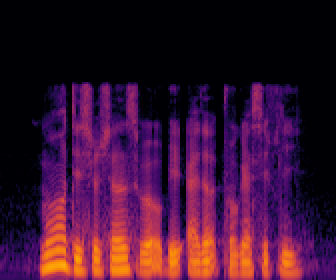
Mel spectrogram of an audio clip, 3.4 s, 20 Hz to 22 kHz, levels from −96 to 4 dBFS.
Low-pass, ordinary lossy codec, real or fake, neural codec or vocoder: 7.2 kHz; none; real; none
